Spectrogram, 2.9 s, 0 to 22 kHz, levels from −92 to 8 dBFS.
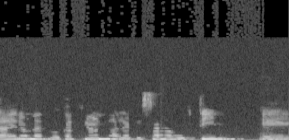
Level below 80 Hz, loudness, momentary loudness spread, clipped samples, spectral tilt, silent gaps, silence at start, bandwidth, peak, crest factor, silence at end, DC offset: -58 dBFS; -16 LUFS; 7 LU; under 0.1%; -4.5 dB/octave; none; 0 s; 16.5 kHz; -2 dBFS; 14 dB; 0 s; under 0.1%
